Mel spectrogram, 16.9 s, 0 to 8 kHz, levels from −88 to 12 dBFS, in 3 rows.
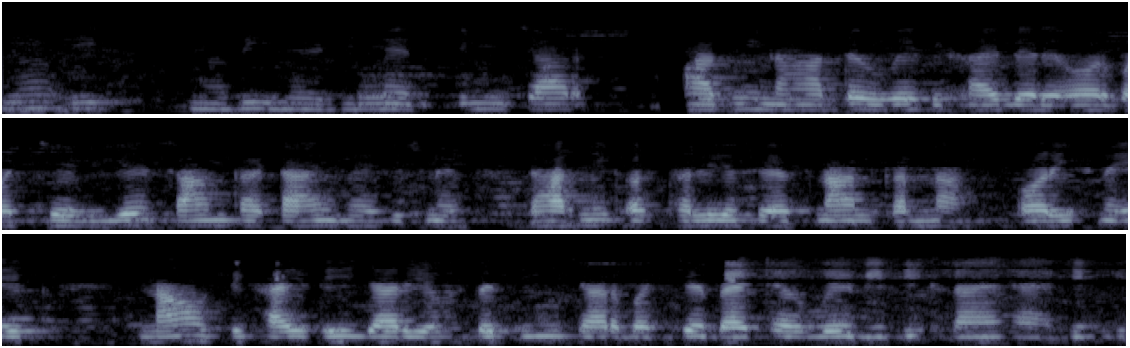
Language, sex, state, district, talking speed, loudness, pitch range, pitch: Hindi, male, Bihar, Gopalganj, 180 wpm, -33 LUFS, 135-145 Hz, 140 Hz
